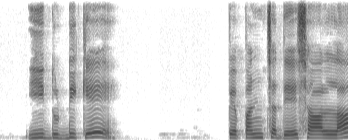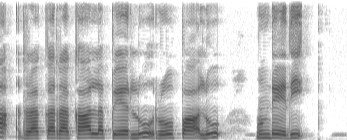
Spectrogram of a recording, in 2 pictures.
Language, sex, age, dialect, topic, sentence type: Telugu, female, 31-35, Southern, banking, statement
